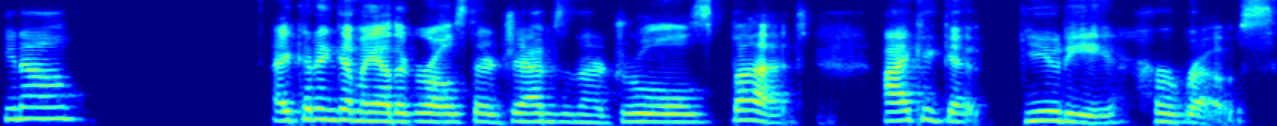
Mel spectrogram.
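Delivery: ordinary talk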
